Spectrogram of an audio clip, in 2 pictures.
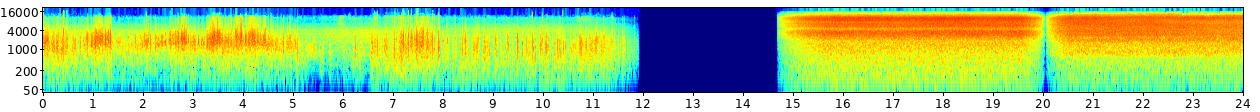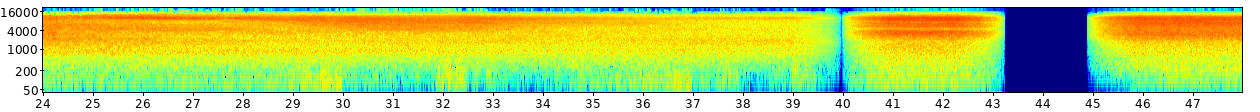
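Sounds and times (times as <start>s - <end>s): waterfall roaring: 14.9s - 42.9s.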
